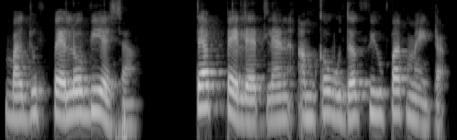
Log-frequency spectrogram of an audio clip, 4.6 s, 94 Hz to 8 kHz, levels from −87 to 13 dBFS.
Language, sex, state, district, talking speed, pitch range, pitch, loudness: Konkani, female, Goa, North and South Goa, 130 wpm, 180-225 Hz, 200 Hz, -20 LUFS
